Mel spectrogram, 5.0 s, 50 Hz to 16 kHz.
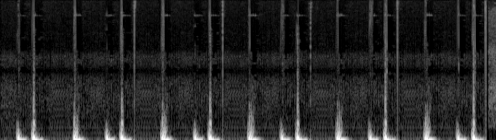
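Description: Regular triple heart rhythm near 68 a minute, an extra low thud giving a gallop consistent with S3.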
